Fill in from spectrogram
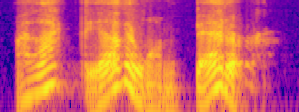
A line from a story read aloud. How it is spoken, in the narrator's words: a man grumbled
